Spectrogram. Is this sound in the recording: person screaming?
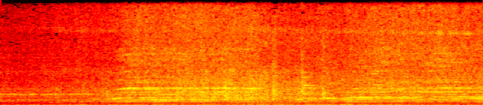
no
